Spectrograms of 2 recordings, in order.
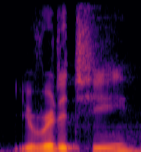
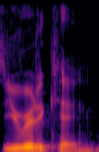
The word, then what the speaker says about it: Eurydice: And in that movie, uh, the protagonist pronounces it Eurydice, which is not right. It's Eurydice.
